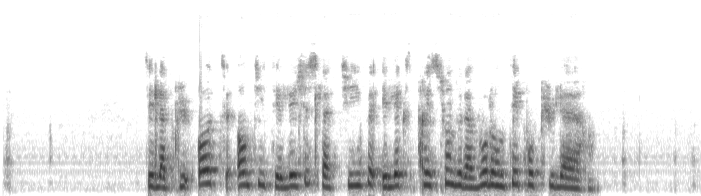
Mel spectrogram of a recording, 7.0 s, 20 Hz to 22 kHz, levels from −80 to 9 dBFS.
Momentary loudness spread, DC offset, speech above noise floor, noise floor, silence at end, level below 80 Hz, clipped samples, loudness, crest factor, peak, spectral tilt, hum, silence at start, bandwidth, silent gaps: 5 LU; under 0.1%; 44 dB; -60 dBFS; 1.05 s; -60 dBFS; under 0.1%; -17 LUFS; 16 dB; -2 dBFS; -6.5 dB/octave; none; 1.5 s; 7.2 kHz; none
